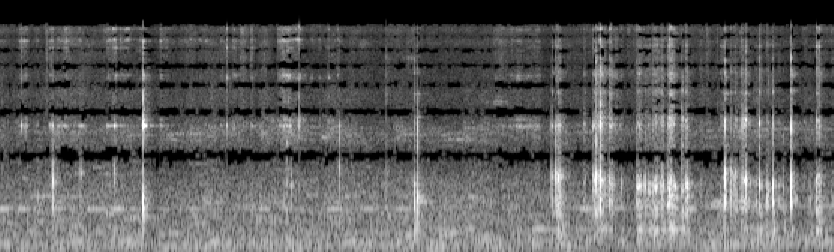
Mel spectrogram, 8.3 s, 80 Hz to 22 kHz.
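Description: Grey plastic oil-reservoir cap being handled and screwed onto the oil tank of a Comet APS 41 diaphragm pump: a few scattered light clicks, then from about five seconds in a quick run of plastic clicking and rattling as the cap is turned on.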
